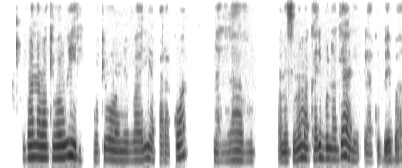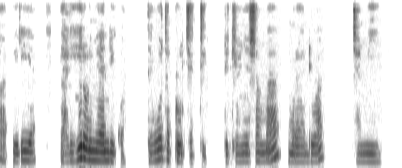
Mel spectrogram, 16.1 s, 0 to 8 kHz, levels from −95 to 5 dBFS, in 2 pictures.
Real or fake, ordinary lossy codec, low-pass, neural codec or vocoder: real; Opus, 64 kbps; 7.2 kHz; none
